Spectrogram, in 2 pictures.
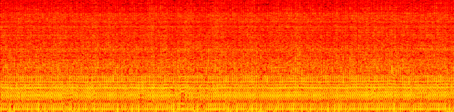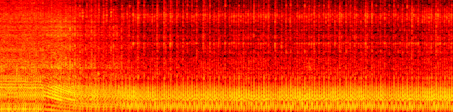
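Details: Agricultural sprayer engine with a hard cold-start complaint, running after a new spark plug was fitted: a steady buzzing rev drops smoothly to an even idle with no misses or stumbles.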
